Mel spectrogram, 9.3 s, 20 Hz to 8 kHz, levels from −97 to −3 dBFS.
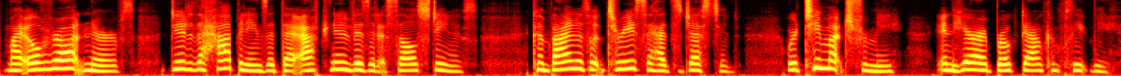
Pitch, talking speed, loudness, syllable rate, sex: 250 Hz, 195 wpm, -20 LUFS, 6.7 syllables/s, female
